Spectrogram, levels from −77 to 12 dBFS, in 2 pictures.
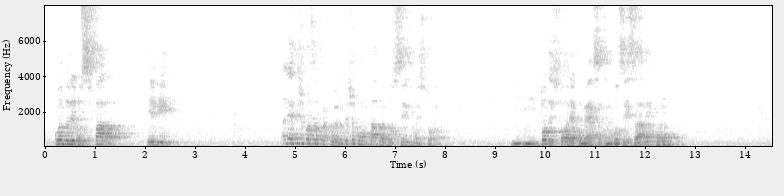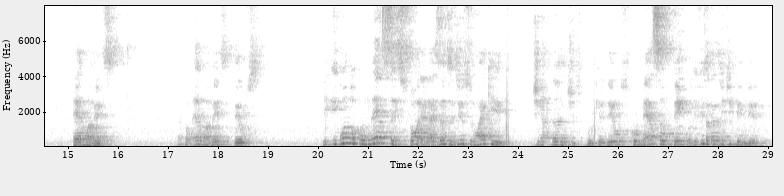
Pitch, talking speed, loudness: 160 Hz, 125 wpm, -39 LUFS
